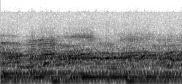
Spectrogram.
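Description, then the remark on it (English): Voices imitate a hen clucking in a loud, steady, sung burst, the cackling calls repeating over a couple of seconds with a thick, crowd-like tone. “The hen went.”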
